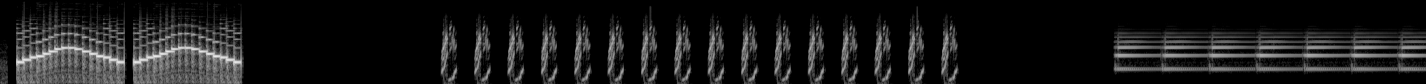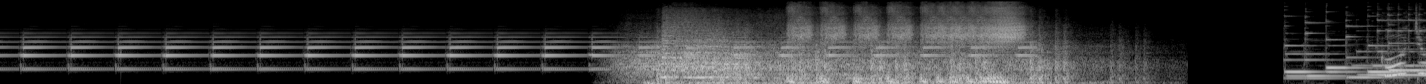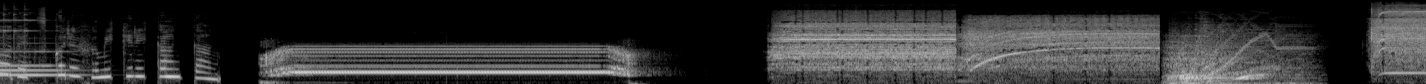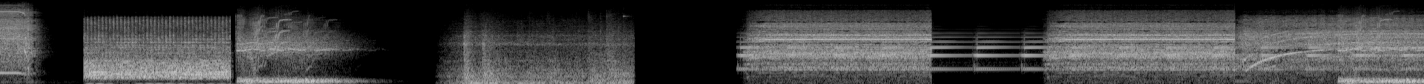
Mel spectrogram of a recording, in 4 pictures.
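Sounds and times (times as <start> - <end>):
crossing warning bell ringing: 11.2 - 24.5, 52.1 - 53.8
drill whirring: 42.2 - 43.3.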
